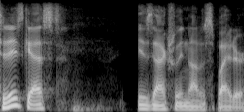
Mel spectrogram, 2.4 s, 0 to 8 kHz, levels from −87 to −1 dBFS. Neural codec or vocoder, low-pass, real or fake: none; 7.2 kHz; real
